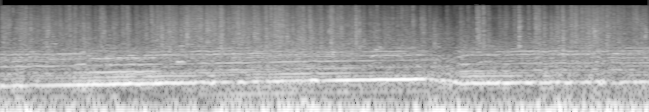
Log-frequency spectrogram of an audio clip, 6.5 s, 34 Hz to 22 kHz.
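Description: Peugeot 106 S16 rally car's four-cylinder engine heard from inside the cockpit, pulling hard with the revs climbing steadily. A little past four seconds an upshift drops the pitch, and then it pulls again.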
